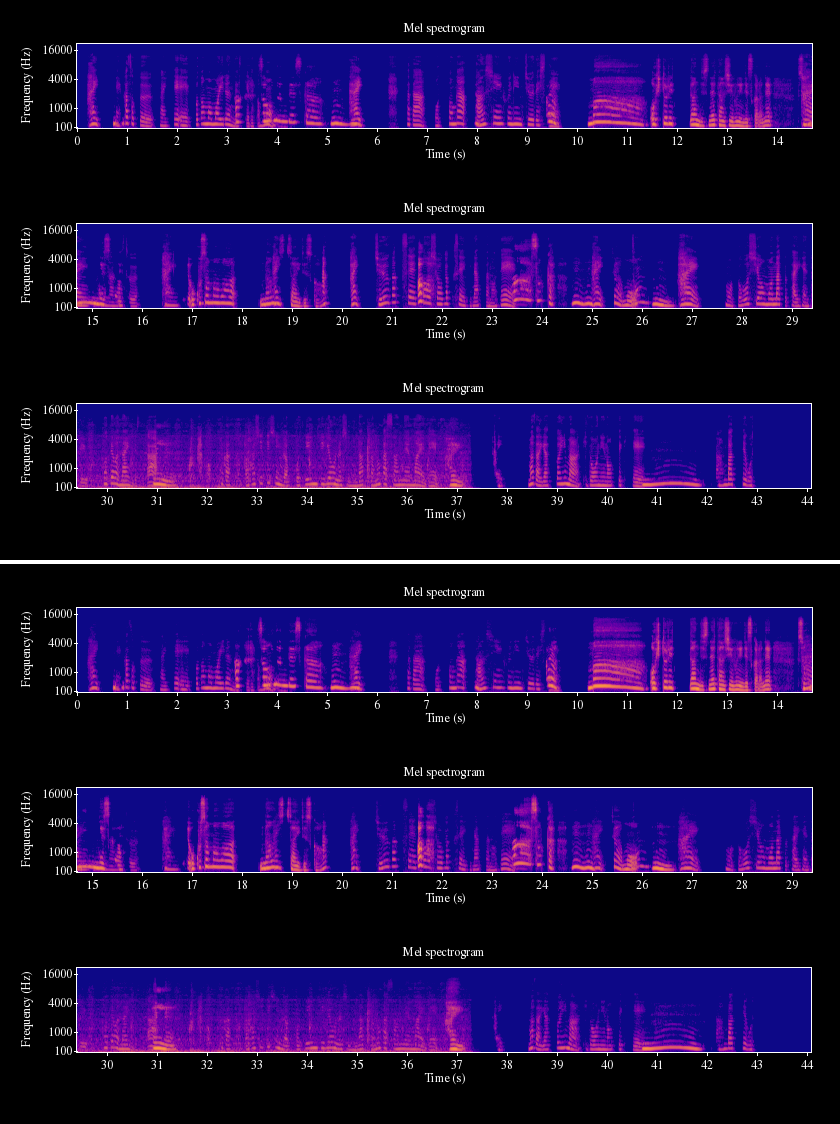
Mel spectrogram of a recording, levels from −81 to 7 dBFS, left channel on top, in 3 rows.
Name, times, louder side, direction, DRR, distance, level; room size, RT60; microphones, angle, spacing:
voice 1, 0.8-4.0 5.4-5.7 6.2-6.4 6.7-9.6 14.5-15.9 16.4-16.7 18.6-18.8 19.6-19.7 20.2-20.3 20.7-23.5 25.0-25.2 25.8-26.1 26.7-27.1 27.7-29.6 29.9-31.0 31.8-31.9 32.4-32.5 32.8-36.7 37.7-37.9 38.4-40.1 40.5-40.8 42.2-42.9, left 4 dB, 65° left, 0.7 m, -38 dB
voice 2, 3.7-5.7 8.0-8.1 9.4-9.6 10.2-11.9 12.3-14.0 14.4-15.6 16.9-17.9 18.4-19.7 21.5-21.8 23.4-24.2 24.6-25.1 25.4-25.9 26.2-26.7 30.9-31.4 36.8-37.2 40.7-41.9, right 4 dB, 35° right, 0.4 m, -27 dB
sound 1, 29.4-37.3, equal, 15° left, 0.6 m, -36 dB
3.1 x 2.3 x 2.5 m
head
